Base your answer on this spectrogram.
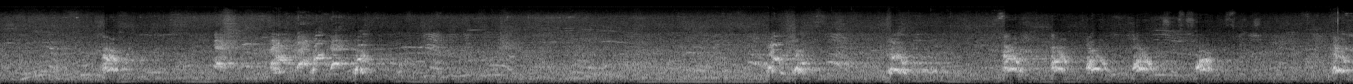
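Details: Poodle named Lyalya at qualifying competitions of the CACAG show "Zooshow in Gavan", ring A3, 29 March 2015; sharp barks come in loose bursts over a constant hall murmur of voices and crowd noise.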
